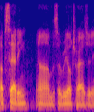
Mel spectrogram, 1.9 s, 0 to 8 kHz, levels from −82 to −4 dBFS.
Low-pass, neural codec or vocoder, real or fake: 7.2 kHz; none; real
